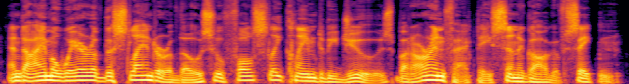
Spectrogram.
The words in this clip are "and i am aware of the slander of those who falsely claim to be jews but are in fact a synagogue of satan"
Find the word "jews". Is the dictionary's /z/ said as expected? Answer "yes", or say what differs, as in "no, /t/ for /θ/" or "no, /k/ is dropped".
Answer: yes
